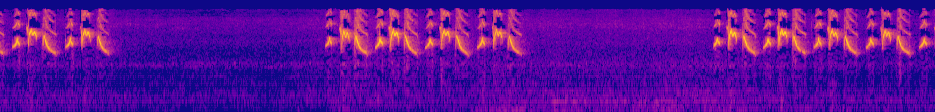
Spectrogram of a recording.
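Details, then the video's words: Cinereous tit in full, continuous song meant to get other songbirds singing: three bursts of high, rapid chirping phrases, each bright note dropping into a slur, separated by pauses of several seconds with a soft low rumble. "Gelatik batu GACOR Ngerol"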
